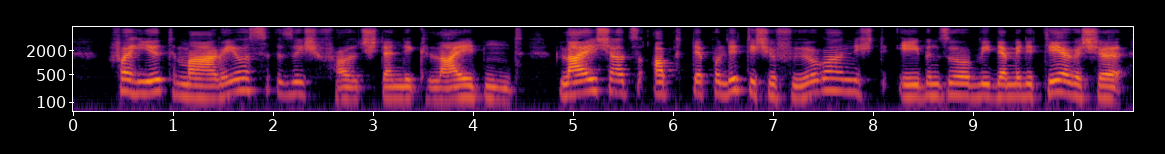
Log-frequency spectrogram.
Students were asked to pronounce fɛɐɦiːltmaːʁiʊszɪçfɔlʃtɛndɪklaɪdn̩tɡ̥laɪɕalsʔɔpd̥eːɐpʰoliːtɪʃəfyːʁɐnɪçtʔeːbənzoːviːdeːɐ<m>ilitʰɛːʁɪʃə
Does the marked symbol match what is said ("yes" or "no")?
yes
